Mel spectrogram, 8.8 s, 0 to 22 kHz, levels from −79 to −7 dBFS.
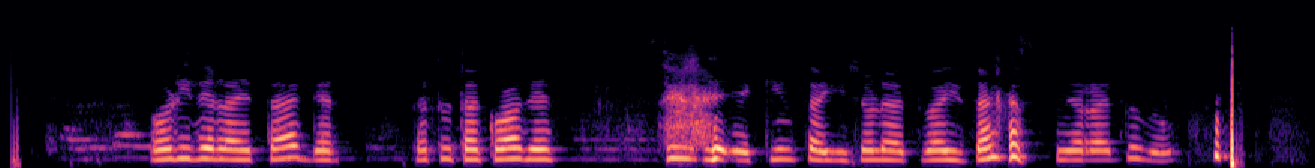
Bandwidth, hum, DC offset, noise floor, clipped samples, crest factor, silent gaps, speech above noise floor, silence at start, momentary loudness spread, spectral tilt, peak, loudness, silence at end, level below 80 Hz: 7.2 kHz; none; under 0.1%; -57 dBFS; under 0.1%; 22 dB; none; 35 dB; 0.1 s; 12 LU; -9 dB/octave; 0 dBFS; -22 LUFS; 0.5 s; -46 dBFS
